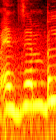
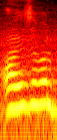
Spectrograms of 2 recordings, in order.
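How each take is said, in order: First: The word begins with an 'en' sound. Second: The word begins with an 'on' sound. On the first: The speaker calls it wrong. "तो इसको हम एंजेम्बल नहीं बोलेंगे" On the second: The speaker calls it right. "ऑनजम्बल बोलेंगे"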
